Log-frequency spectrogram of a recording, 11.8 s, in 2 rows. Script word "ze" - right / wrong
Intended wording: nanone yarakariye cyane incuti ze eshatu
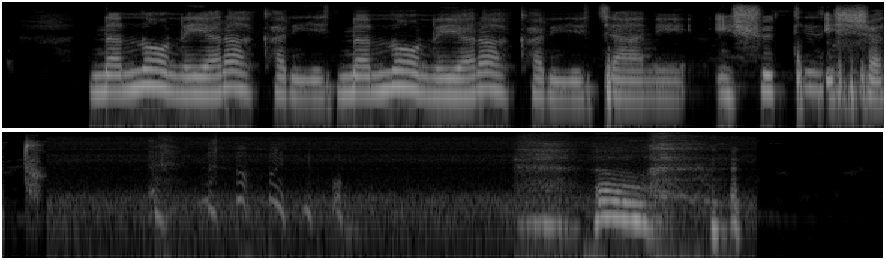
wrong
